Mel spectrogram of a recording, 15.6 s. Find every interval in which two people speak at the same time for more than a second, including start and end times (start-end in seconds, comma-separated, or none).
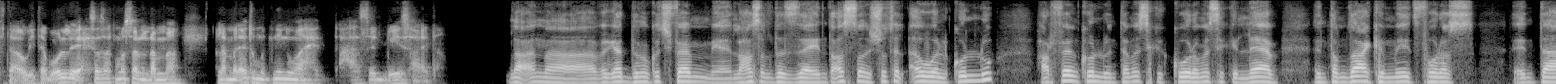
none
